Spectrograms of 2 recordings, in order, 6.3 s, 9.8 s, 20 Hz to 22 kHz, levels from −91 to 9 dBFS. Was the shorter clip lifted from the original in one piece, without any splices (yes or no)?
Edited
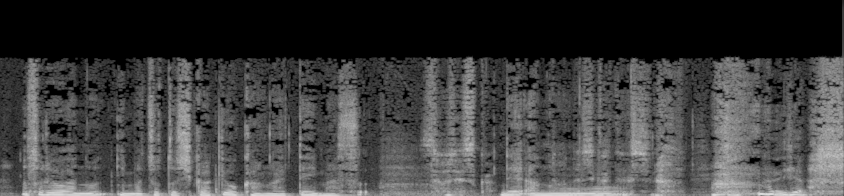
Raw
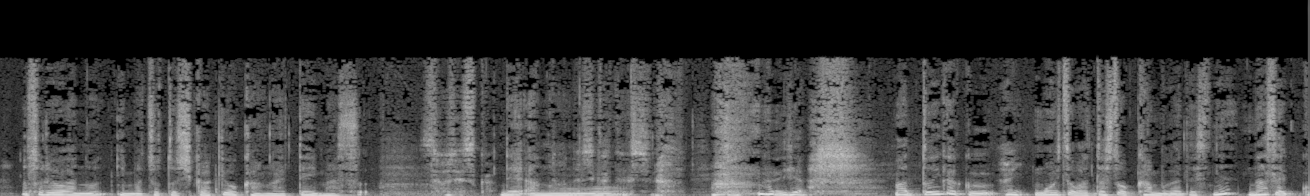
yes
